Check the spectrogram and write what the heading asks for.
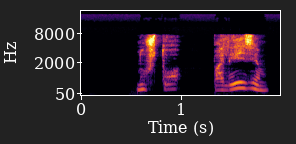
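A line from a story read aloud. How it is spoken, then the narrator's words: Whispered question. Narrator (Russian): спросила я почему-то шепотом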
